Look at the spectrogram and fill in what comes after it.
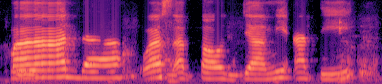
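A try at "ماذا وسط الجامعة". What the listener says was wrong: Za, itunya lidahnya keluar dikit supaya jangan jadi mada.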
